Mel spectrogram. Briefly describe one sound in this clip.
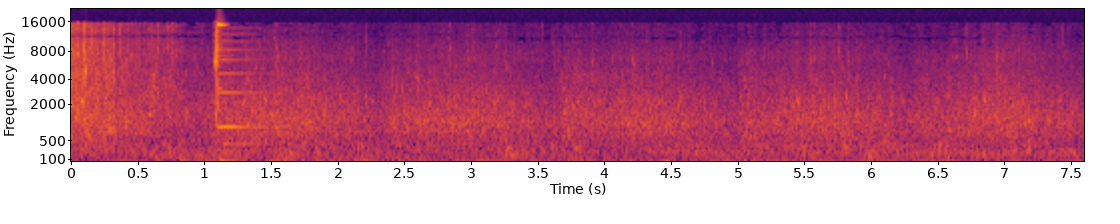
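Muffled underwater water sounds churn as a swimmer kicks through the water.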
